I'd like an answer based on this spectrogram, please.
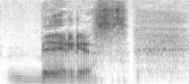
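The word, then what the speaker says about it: Beyries: Elle s'appelle Beris. OK, mais ça s'écrit B E Y R I E S.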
